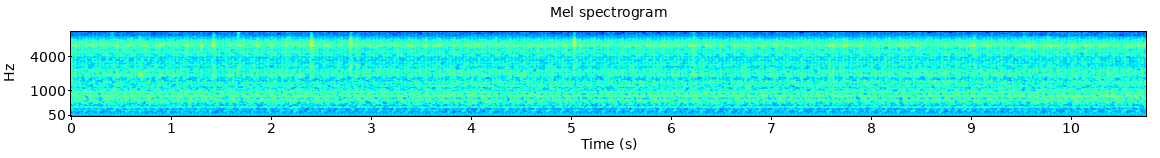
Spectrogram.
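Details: Kia Ceed 1.6 CRDi D4FB diesel, 115 km, idling: steady even tapping about three to four per second over the diesel clatter; abnormal engine noise, cause unclear.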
